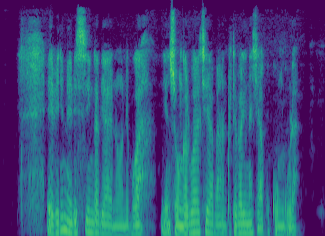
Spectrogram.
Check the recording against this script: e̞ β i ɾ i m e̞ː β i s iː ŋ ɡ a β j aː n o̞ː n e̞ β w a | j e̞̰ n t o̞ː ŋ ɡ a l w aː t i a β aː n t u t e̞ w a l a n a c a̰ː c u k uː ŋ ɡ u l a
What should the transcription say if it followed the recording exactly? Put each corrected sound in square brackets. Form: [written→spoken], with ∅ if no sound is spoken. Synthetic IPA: e̞ β i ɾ i m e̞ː β i s iː ŋ ɡ a β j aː n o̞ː n e̞ β w a | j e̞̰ n [t→s] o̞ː ŋ ɡ a l w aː [t→c] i a β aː n t u t e̞ [w→β] a l [a→i] n a c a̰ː [c→k] u k uː ŋ ɡ u l a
